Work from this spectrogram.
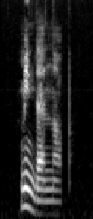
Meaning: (adverb) every day, daily; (noun) everyday (the ordinary or routine day, daily life, day to day life)
- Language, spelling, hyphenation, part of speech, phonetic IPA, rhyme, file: Hungarian, mindennap, min‧den‧nap, adverb / noun, [ˈmindɛnːɒp], -ɒp, Hu-mindennap.ogg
